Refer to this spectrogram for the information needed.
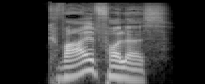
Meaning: strong/mixed nominative/accusative neuter singular of qualvoll
- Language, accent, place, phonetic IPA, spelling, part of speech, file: German, Germany, Berlin, [ˈkvaːlˌfɔləs], qualvolles, adjective, De-qualvolles.ogg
